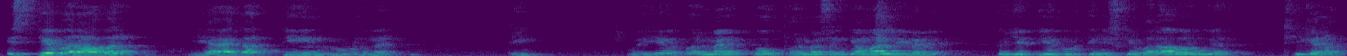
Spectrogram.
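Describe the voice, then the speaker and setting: A man's voice: sits high, measured pace, mellow. A male math teacher who explains step by step and keeps addressing his students fondly. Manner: explains step by step, often calls students "beta". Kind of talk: classroom math lesson. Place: classroom with a board. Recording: very echoey room, voice from a distance.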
